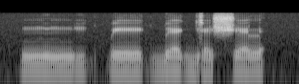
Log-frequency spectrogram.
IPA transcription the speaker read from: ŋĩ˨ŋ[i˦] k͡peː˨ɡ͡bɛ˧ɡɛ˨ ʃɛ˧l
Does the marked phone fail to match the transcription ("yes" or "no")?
yes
